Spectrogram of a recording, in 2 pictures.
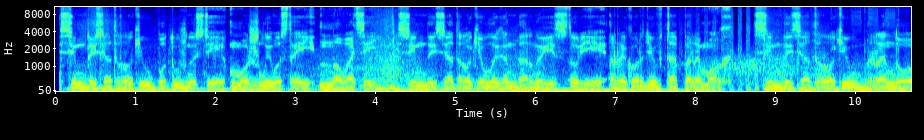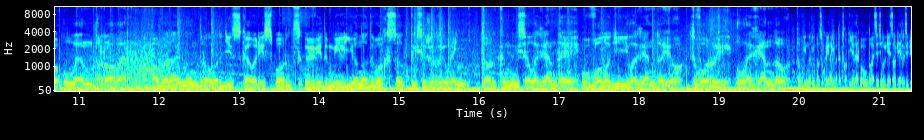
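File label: ukrainian voiceover locutor ucraniano, Ukrainian male voice over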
